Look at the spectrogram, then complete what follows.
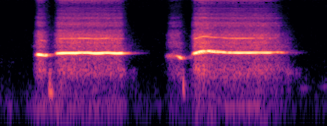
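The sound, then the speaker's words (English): Two clear whistled phrases, each opening with a quick upward slide before holding a long steady note, separated by a short pause: the hurrah note of 'The Ants Go Marching', whistled from the leaves of a bush with tiny white flowers. No voices. “The hurrah note in the ants go marching whistles from the leaves.”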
